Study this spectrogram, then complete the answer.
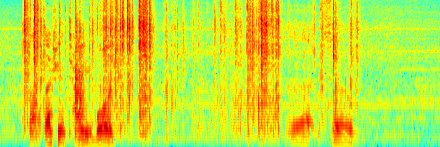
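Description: A foil bag crinkles and rustles as it is opened.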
